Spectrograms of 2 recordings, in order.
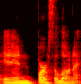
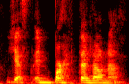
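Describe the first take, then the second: First: Said in the usual way. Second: Slow, affected "Barcelona" with a th for the c; pretentious mock-Castilian "Barcelona", said Bar-the-lona; mock Castilian lisp. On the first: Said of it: "people who are from Barcelona". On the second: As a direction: show off a Spanish "th" in "Barcelona". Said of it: "say Barcelona like that".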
